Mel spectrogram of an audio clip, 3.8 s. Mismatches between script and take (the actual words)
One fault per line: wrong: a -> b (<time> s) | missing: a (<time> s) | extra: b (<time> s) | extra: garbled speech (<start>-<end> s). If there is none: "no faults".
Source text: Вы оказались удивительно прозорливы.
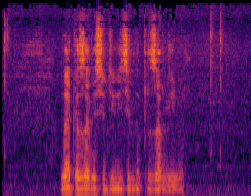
no faults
